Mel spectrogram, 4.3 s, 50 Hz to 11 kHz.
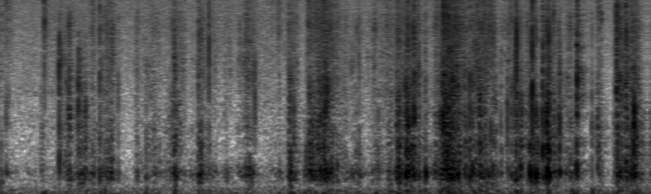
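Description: A red-grey Nike Air Max 90 with a leather and mesh upper and rubber sole is held in the hand while long nails scratch and tap the upper and laces. The result is a dense run of soft, crunchy scratches and quick dry taps that grows busier and louder toward the end.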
